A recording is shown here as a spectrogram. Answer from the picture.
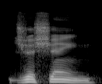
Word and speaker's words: Jashane: Jashane. The H is silent.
